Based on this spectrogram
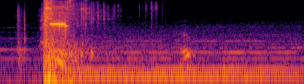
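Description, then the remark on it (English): A man breaks a mirror with his head: the glass shatters in one sudden, loud crash, bright splintering fragments spraying out, then fading into a low sustained drone with a faint clink a moment later. “stares at his reflection in the mirror, and breaks the glass with his head.”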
